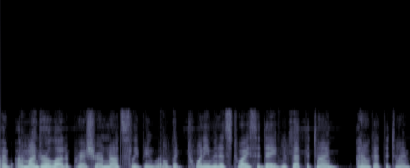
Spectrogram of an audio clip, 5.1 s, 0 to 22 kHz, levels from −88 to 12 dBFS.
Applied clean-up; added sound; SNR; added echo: neural separator model SepFormer DNS4.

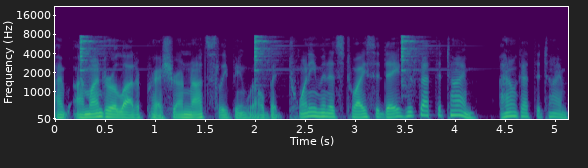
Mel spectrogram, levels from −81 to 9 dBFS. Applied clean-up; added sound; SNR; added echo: none; Cutlery, silverware; 14 dB; none.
